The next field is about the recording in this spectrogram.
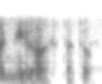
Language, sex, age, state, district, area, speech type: Goan Konkani, male, 18-30, Goa, Ponda, urban, conversation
